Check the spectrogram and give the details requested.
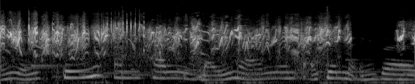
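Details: Swiftlet/white-bellied swallow lure recording meant to call flocks to roost: dense, high twittering chirps from many birds run almost continuously, with a lower, sliding voice-like tone beneath them.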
